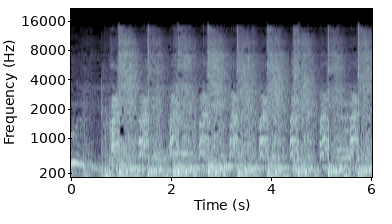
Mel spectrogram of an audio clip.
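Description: Rapid strikes on leather Thai pads, about two a second, each a sharp slap-thud, with a short vocal call from the trainer or fighter on each strike.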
